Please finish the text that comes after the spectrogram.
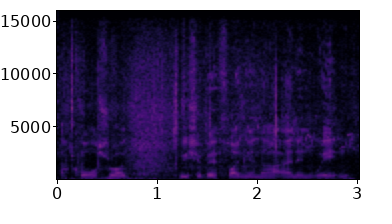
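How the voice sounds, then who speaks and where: Relaxed Scottish man outdoors, faint noise. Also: fairly low pitch, moderate pace, recorded from a distance. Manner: relaxed, offhand, swears freely. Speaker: fishing companion. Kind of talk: casual chat. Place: lochside forest outdoors.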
